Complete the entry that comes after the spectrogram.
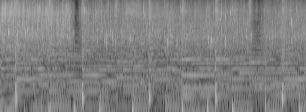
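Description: Marinated chicken pieces sizzling as they fry in hot oil in a shallow pan, under background music with a steady beat.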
